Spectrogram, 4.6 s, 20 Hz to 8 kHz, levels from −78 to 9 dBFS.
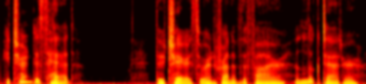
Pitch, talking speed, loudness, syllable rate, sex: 185 Hz, 185 wpm, -19 LUFS, 5.5 syllables/s, female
